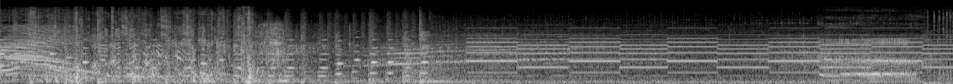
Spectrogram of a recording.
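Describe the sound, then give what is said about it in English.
A cartoon ambulance siren wails with a repeating two-tone, alternating pitch, loud and steady after a noisy opening of voices and commotion. “Call an ambulance! The ambulance is here!”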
